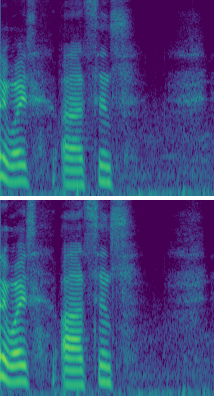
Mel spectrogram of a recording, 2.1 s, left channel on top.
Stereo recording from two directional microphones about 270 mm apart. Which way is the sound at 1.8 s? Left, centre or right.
Centre.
